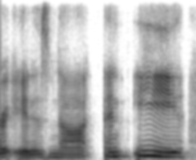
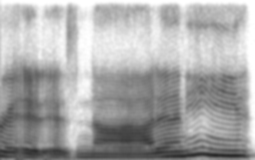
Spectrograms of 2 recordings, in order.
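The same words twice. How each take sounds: First: Said in the usual way. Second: "it is not an E" very slow, words stretched; drawn-out reminder. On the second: Shown as a demonstration. Teacher reminding first graders of the spelling, drawn out.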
